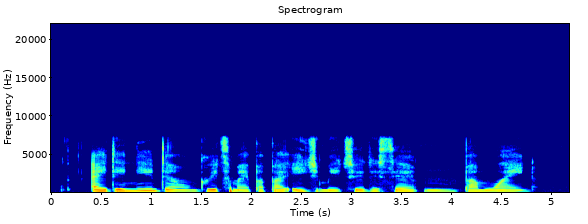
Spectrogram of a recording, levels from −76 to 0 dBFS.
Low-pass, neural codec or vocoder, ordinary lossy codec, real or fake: 7.2 kHz; none; none; real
